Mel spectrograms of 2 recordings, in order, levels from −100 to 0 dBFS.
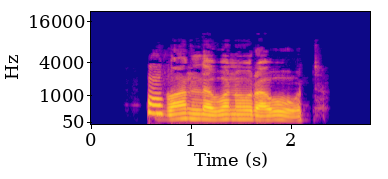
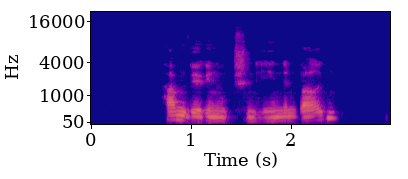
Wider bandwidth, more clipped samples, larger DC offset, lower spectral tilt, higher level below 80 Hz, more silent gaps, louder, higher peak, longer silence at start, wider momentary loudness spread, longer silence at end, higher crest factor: second, 6.8 kHz vs 11.5 kHz; neither; neither; first, -9 dB/octave vs -6.5 dB/octave; first, -58 dBFS vs -82 dBFS; neither; first, -13 LUFS vs -47 LUFS; first, 0 dBFS vs -28 dBFS; second, 0.55 s vs 0.75 s; about the same, 8 LU vs 8 LU; first, 0.7 s vs 0.55 s; second, 14 dB vs 20 dB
